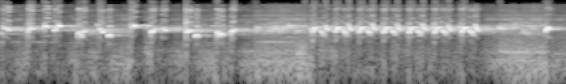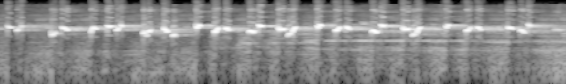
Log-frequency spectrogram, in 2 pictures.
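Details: Yellow-vented bulbul (trucukan) in lively fighting-style rapid song used to trigger and train other bulbuls: dense chains of whistled notes, a fast even stutter in the middle, then jumpy rising and falling whistles with faint background murmur.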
